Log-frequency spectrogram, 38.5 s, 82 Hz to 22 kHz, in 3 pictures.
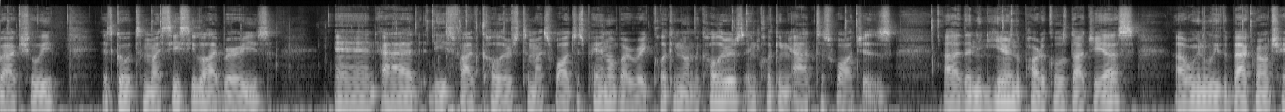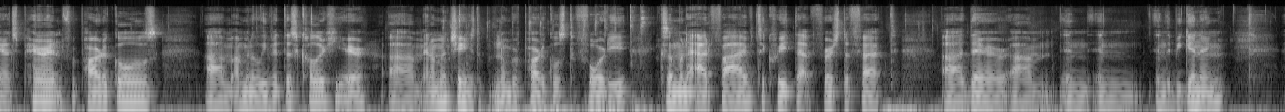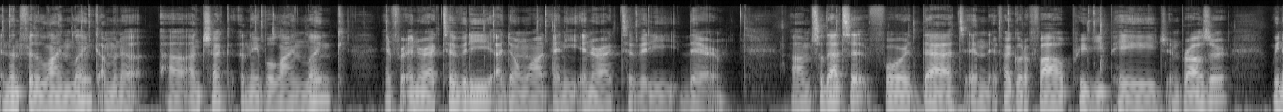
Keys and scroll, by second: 17.9-18.8 typing, 19.1 Return.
